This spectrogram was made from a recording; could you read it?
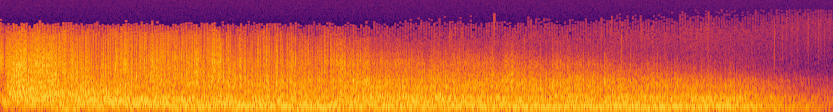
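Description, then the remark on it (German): A rocket launches, sliding down a ramp and shooting into the air: a loud, steady roaring rumble with hissing blast noise that holds for several seconds, then slowly thins and fades at the end. No voices. “Die Rakete setzte sich in Bewegung. Sie rutschte die Rampe hinab. Dann ging es hoch. Die Rakete schoss in die Luft.”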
